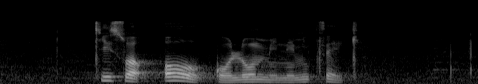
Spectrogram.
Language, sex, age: Xhosa, male, 20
